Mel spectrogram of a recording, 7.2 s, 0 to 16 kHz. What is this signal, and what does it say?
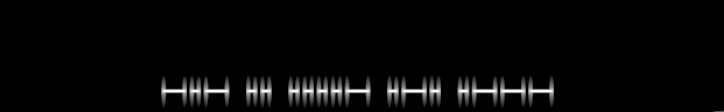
Morse code, heard as a keyed tone, about 21 wpm, 700 Hz. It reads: KI4RJ
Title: Speed Racing - USA 2x2 Call Signs 17wpm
